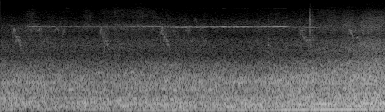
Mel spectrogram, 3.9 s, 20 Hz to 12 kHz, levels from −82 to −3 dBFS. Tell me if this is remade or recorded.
recorded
